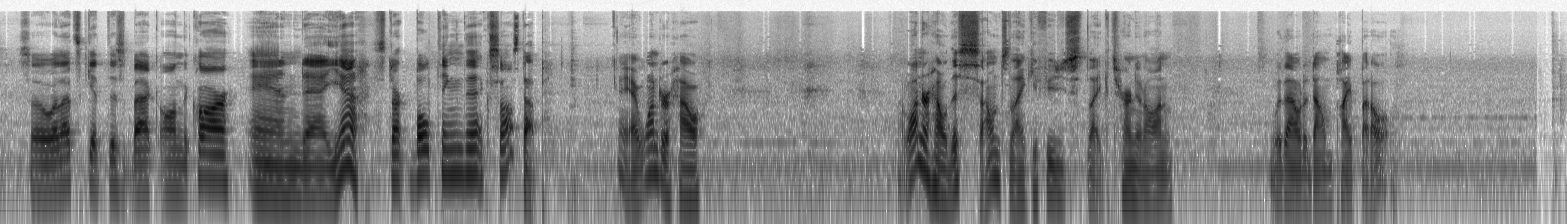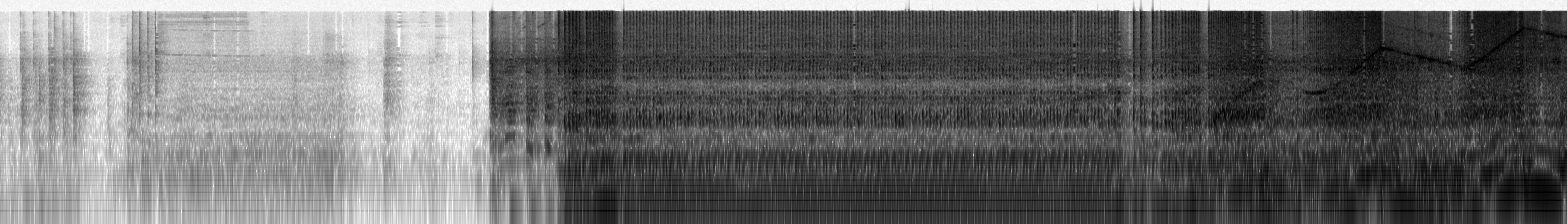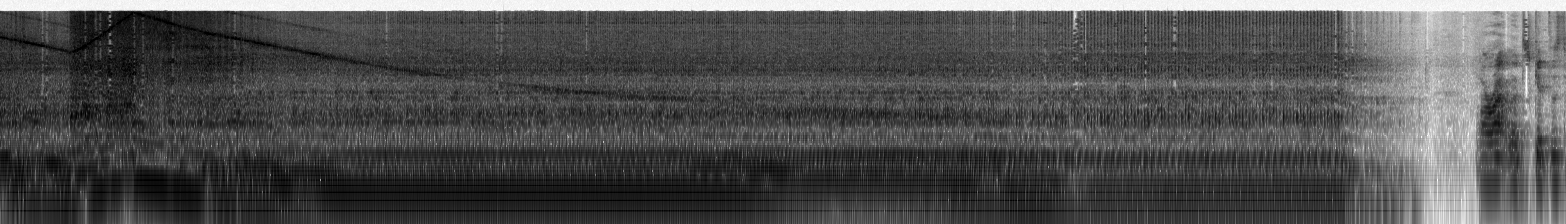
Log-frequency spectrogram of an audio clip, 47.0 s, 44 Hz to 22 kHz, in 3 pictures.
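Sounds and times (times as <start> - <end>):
car engine idling and revving: 21.2 - 45.5
turbo whistle: 34.0 - 37.6.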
